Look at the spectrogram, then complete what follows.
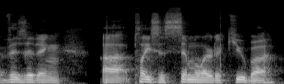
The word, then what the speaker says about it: Cuba: uh places similar to Cuba or Kuba as it's pronounced there just because like I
